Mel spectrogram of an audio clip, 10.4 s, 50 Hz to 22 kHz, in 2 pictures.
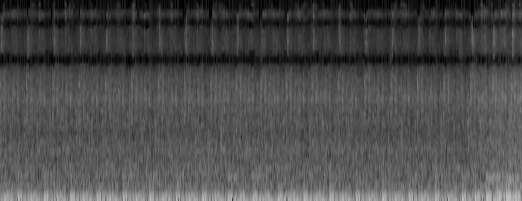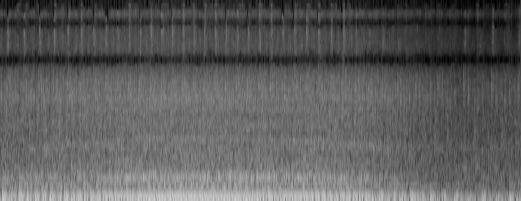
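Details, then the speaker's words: Mitsubishi 3000GT VR4, new engine's first start on old, long-sitting cleaned injectors. Lumpy low exhaust pulses, about four a second, stumbling unevenly and swelling with a blip. Owner suspects injectors, with one or two cylinders misfiring. "Probably one cylinder misfiring right now, or maybe two."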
